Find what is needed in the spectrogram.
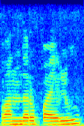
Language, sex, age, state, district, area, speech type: Telugu, female, 30-45, Andhra Pradesh, N T Rama Rao, urban, spontaneous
